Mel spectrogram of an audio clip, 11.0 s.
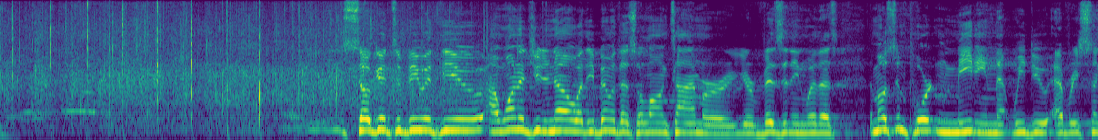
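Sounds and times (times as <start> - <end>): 
church congregation applauding to welcome campuses: 0.0 - 5.5
speech: 3.6 - 10.9.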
